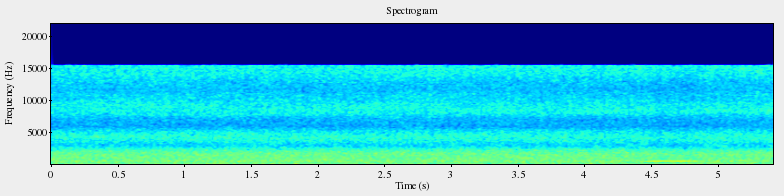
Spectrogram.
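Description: White water rushing over a wide series of rock ledges at a cascading waterfall: a loud, steady, unbroken rush.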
